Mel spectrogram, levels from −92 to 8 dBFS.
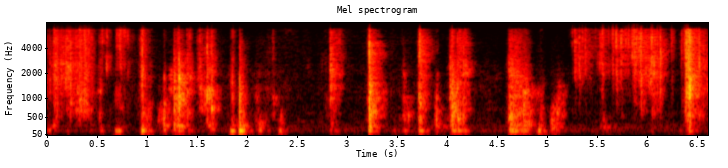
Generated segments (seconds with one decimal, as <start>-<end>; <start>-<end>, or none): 0.0-0.7; 1.4-5.8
